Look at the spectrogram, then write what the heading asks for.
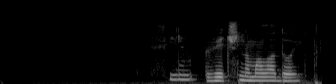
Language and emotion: Russian, neutral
